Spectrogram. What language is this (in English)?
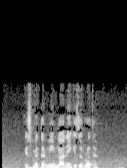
Urdu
